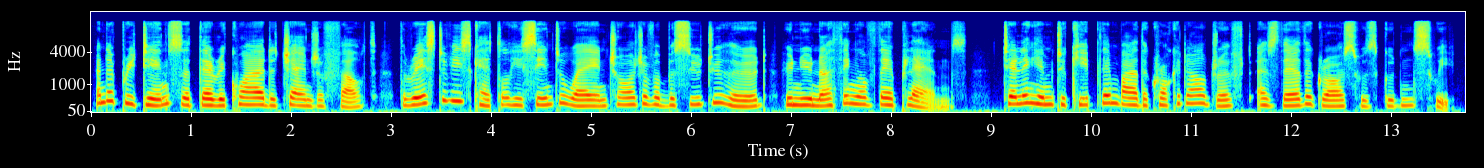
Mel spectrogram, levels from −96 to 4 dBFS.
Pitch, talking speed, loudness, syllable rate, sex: 210 Hz, 200 wpm, -18 LUFS, 4.9 syllables/s, female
